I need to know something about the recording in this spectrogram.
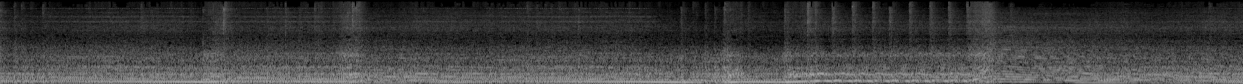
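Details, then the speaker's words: Custom-EFI turbo two-stroke triple with Spartan 2.0 ECU, no water in the cooling system yet, started after fixing a loose ground wire: crisp revving holds at a ceiling with sharp crackling cut-outs, then drops and rises again; two-step launch limiter cutting cleanly. "all right we don't got any water in it let's not blow it up right away that sounded freaking sweet"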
